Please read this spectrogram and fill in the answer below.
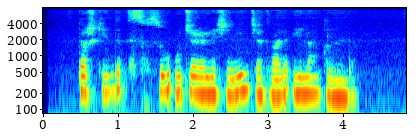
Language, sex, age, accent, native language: Uzbek, female, 12-17, Toshkent shahri, Uzbek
